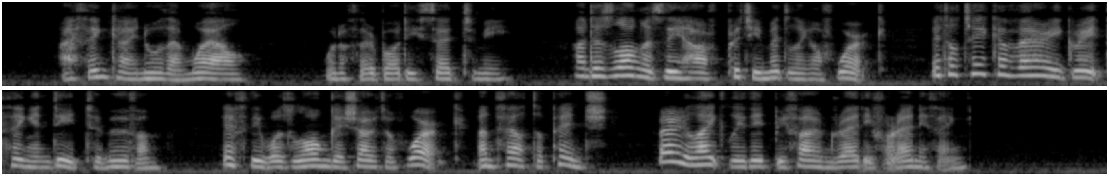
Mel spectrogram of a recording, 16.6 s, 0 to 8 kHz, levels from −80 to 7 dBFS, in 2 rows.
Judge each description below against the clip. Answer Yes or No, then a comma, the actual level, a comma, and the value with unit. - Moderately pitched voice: Yes, medium, 180 Hz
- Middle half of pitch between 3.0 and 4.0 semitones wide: No, average, 4.4 semitones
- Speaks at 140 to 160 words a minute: No, average, 200 wpm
